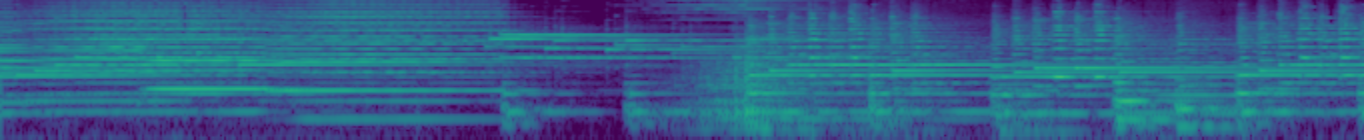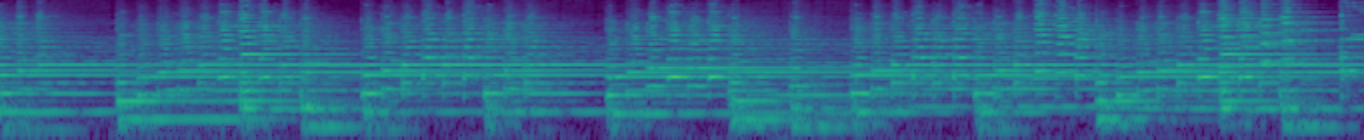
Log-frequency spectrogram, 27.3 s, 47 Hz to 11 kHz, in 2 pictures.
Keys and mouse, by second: 1.2-1.7 shift+middle drag, 2.1 shift+middle click, 2.7 middle click, 3.6-4.6 drag, 5.1 r, 5.4 z, 6.0 click, 6.3 s, 7.3 click, 7.6-8.7 middle drag, 9.9 middle click, 10.7 ctrl+middle click, 11.1 ctrl+middle click, 11.4 Tab, 11.8 3, 12.6 middle click, 13.6-15.4 drag, 15.7 Tab, 15.8-16.4 middle drag, 17.2 click, 19.2-19.5 middle drag, 19.9-20.3 ctrl+middle drag, 23.1-23.5 ctrl+middle drag, 24.3 y, 25.7 click.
